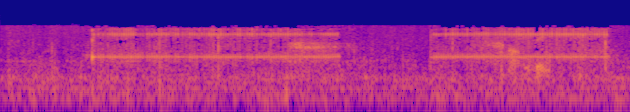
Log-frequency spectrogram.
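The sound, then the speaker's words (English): A telephone line rings twice as a caller rings the operator, each ring a long steady buzzing tone lasting a couple of seconds, separated by a short pause, heard over a low rumbling background. “Well, all right, I'll call the police.”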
